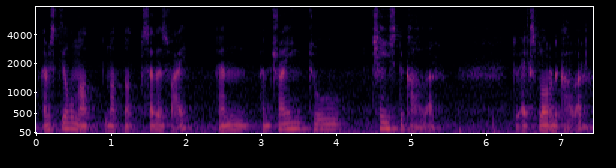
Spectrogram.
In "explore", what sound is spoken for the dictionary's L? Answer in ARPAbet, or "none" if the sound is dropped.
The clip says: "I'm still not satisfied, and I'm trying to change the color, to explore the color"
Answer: L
